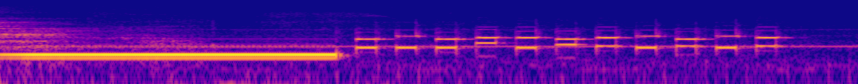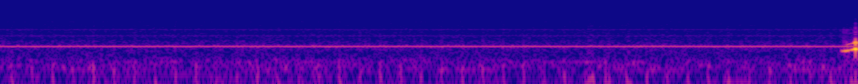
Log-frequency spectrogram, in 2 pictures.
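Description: Telephone tones from a call being placed to a guest: a steady dial tone, then a quick run of touch-tone keypad beeps, then a single faint, steady tone that holds until the end.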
